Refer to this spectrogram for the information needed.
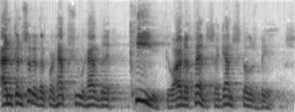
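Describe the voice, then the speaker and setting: An actor playing a pompous, hectoring American senator, oratorical and insistent, in a 1950s radio drama. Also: male voice, fairly high pitch, lively intonation, moderate pace, bright, forceful tone. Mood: grandstanding. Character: pompous, hectoring male US senator leading an inquiry. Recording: echoing hall, old radio broadcast.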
